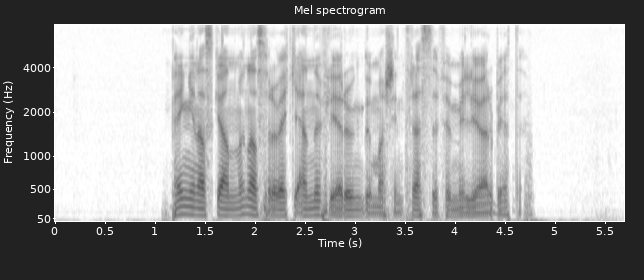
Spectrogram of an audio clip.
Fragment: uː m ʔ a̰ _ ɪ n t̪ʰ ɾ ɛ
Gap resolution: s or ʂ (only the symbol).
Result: ʂ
